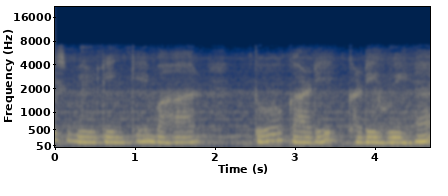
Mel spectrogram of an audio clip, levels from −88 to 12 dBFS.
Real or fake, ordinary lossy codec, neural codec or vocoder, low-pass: real; Opus, 64 kbps; none; 7.2 kHz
